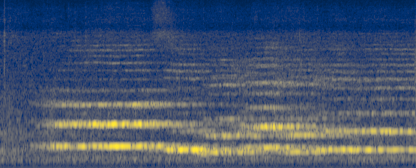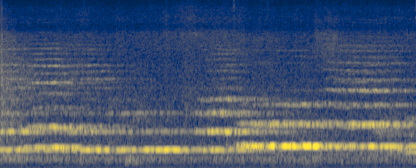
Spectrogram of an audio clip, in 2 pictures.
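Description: Choir singing slow, sustained chords of sacred music in a reverberant cathedral, coming in about half a second in.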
